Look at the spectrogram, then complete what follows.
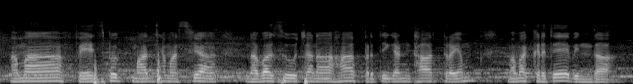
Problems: background sounds at intervals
